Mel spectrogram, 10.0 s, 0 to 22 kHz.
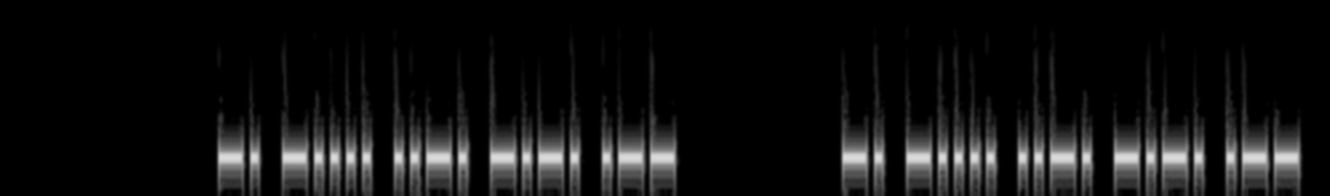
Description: Morse code, heard as a keyed tone, about 21 wpm, 700 Hz. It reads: N6FCW N6FCW
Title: USA Call Signs - 5 Characters - Repeated 3x - 20wpm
